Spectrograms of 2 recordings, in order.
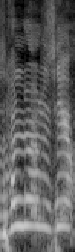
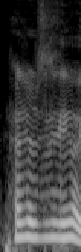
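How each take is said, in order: First: It is shouted at full voice. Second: It is said quietly and calmly.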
